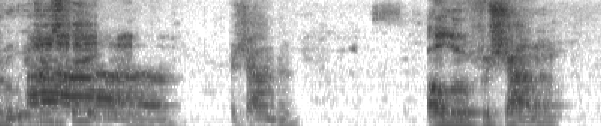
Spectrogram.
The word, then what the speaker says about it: Olu Fashanu: Olu Fashanu. Ole Fashanu, I think.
